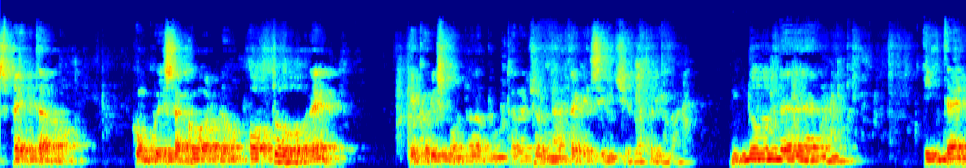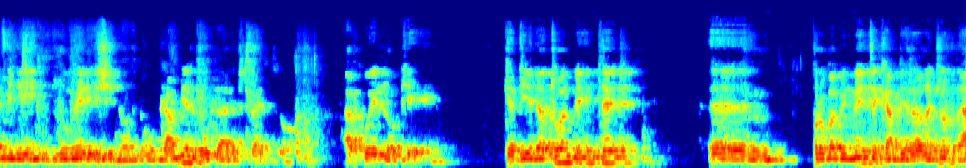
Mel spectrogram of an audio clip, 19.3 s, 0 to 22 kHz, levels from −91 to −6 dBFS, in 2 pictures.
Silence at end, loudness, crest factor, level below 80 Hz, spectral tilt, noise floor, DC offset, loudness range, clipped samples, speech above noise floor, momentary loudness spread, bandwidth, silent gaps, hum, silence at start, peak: 0 s; -21 LUFS; 16 dB; -62 dBFS; -6 dB/octave; -69 dBFS; under 0.1%; 4 LU; under 0.1%; 48 dB; 13 LU; 12.5 kHz; none; none; 0 s; -4 dBFS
